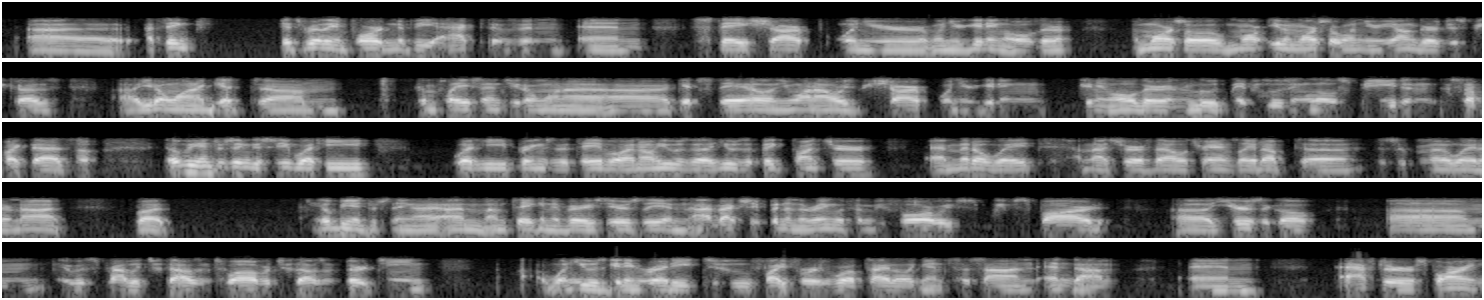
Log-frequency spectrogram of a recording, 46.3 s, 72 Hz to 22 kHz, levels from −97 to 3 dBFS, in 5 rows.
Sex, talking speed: male, 205 wpm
